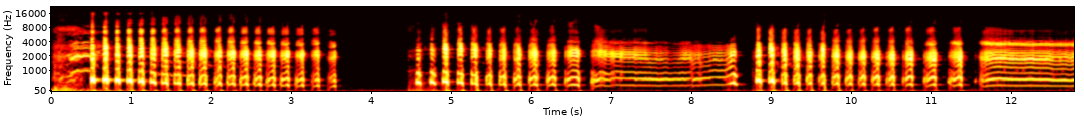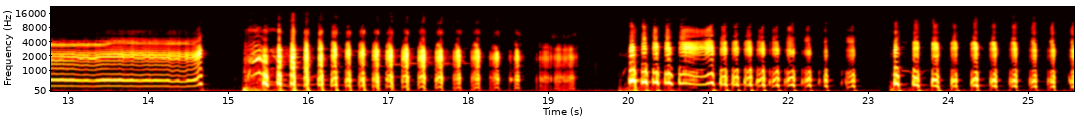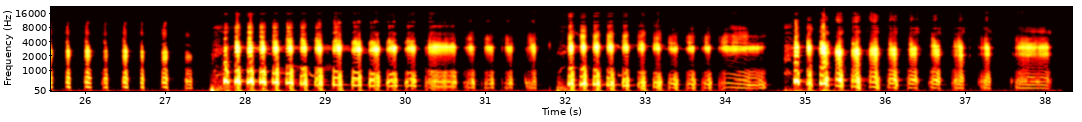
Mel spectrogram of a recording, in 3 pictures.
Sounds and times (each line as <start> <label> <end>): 0.0 Evil Witch Laugh 3.6
4.5 Evil Witch Laugh 38.2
